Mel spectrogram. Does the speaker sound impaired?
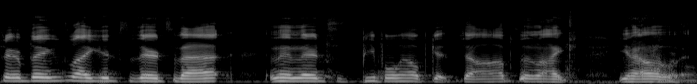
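Yes: cerebral palsy; from birth, two months premature, umbilical cord around neck, oxygen mask at birth, wheelchair user; can barely type.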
